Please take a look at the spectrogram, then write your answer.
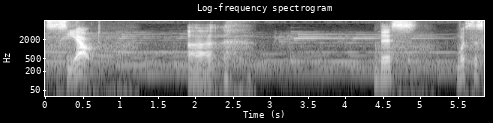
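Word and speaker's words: cout: colon colon see out is the character output stream uh it is pronounced C out uh this What's this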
